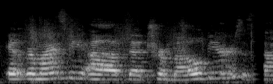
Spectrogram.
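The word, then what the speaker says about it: trumeau: It reminds me of the Tremo mirrors. Is that how you pronounce it? Yeah. And I've been wanting to Oh, hey, make a there you are. Tremo mirror.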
